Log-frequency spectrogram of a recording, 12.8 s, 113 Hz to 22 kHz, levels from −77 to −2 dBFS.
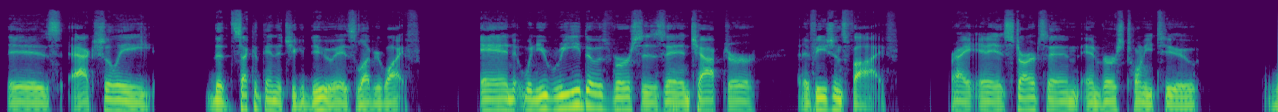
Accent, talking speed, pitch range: American, 145 wpm, 85-110 Hz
